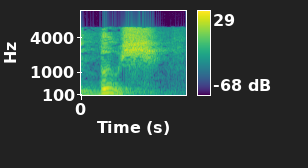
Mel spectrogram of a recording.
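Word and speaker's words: boosh (בוש): The Hebrew word translated ashamed in chapter 2, verse 25, is boosh. I think it's a funny word, boosh. I'm ashamed, boosh. B-O-O-S-H is the way it's spelled in the English words, translated, it's pronounced boosh in Hebrew.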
